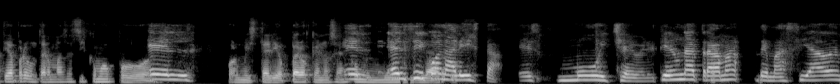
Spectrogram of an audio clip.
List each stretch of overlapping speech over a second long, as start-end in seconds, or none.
3.4-4.8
